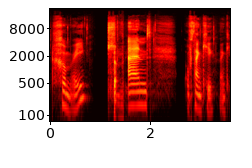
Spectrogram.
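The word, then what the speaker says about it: llymru: spell l l ym r u but it's pronounced hum and oh thank you thank you I'm going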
